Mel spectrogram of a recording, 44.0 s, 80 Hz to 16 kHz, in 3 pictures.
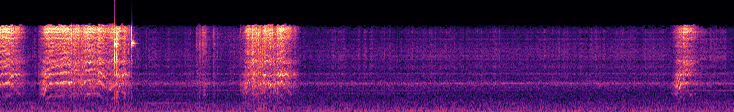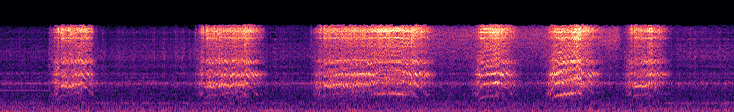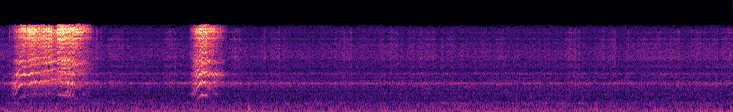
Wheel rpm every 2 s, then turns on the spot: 80, 40, 40, 0, 0, 0, 0, 10, 30, 50, 60, 90, 40, 50, 20, 70, 20, 0, 0, 0, 0, 0.
2-4 16-18 30-34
